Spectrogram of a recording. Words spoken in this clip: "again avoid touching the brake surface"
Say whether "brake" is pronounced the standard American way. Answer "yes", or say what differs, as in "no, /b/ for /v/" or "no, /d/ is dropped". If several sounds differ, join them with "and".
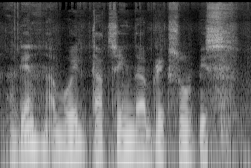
yes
